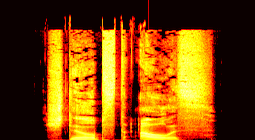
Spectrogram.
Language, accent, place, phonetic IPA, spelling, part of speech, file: German, Germany, Berlin, [ˌʃtɪʁpst ˈaʊ̯s], stirbst aus, verb, De-stirbst aus.ogg
- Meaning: second-person singular present of aussterben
